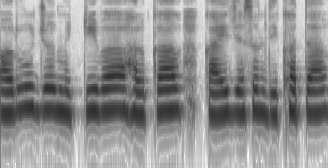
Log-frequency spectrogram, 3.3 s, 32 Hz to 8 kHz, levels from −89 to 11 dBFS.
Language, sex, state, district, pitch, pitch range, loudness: Bhojpuri, female, Uttar Pradesh, Gorakhpur, 205 Hz, 195-215 Hz, -16 LUFS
